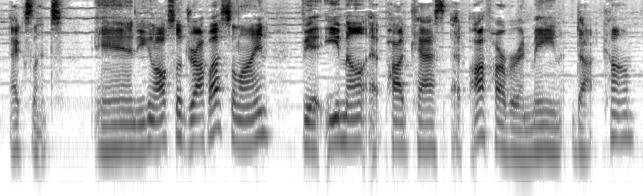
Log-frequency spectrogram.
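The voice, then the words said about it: Hoarse voice. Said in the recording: “thanks for putting up with my hoarse voice today”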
